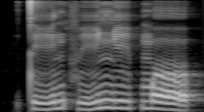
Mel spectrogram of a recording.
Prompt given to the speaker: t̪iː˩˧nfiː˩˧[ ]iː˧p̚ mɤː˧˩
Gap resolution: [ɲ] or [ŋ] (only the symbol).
ɲ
